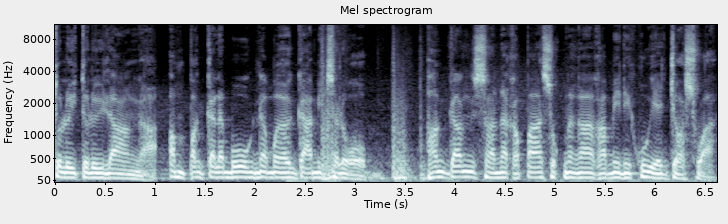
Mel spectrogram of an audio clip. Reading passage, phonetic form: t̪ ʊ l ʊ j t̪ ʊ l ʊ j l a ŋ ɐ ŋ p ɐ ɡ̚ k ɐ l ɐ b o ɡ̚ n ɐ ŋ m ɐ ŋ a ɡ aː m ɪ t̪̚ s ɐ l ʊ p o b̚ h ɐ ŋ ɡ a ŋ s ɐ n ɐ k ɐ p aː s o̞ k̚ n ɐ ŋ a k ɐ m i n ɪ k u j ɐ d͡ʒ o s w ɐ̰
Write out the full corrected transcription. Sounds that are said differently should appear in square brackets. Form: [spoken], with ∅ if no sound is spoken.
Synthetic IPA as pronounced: t̪ ʊ l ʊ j t̪ ʊ l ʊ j l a ŋ ɐ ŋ p ɐ ɡ̚ k ɐ l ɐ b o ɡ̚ n ɐ ŋ m ɐ ŋ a ɡ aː m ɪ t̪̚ s ɐ l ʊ [ʔ] o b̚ h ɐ ŋ ɡ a ŋ s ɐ n ɐ k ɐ p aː s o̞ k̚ n ɐ ŋ a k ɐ m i n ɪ k u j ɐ d͡ʒ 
